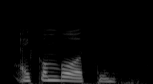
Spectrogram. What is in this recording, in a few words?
"ai komboti", wamesa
